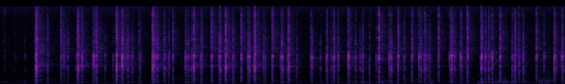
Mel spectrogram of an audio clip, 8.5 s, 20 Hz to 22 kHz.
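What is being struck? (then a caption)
Plastic CD jewel case. Fingertips and nails tap quickly on the edges of a small, hollow, hard clear plastic CD jewel case held in both hands. The result is a rapid, uneven run of dozens of sharp, dry clicks with almost no ring, centred in the midrange around 840 Hz, over a faint steady low hum.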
